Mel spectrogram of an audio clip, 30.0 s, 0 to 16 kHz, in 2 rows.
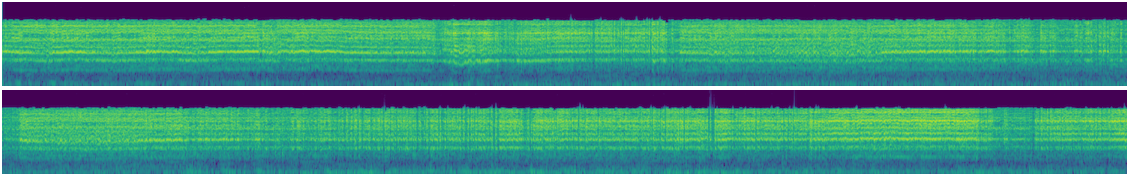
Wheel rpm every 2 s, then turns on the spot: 160, 170, 150, 150, 160, 160, 170, 160, 160, 160, 160, 170, 170, 170, 160.
none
